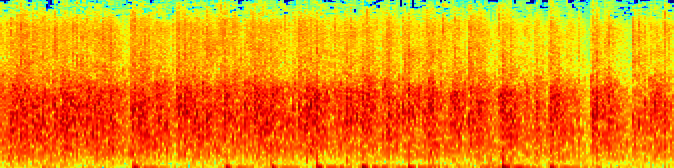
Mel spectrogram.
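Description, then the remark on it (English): A crowd in Catskill applauds Mayor Seeley, many hands clapping in a dense, sustained wash of sound that stays loud and even throughout, with no voices standing out. “Let's give the President a round of applause.”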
